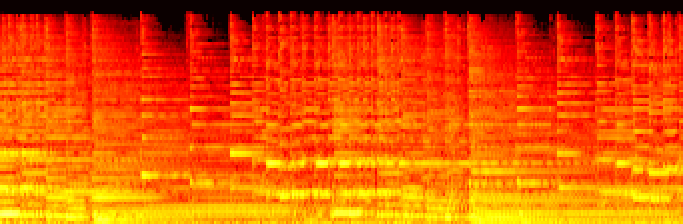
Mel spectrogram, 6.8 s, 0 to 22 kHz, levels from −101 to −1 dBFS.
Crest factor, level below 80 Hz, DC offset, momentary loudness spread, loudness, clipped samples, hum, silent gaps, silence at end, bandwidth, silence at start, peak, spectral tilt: 16 dB; -36 dBFS; 1%; 6 LU; -25 LUFS; under 0.1%; none; none; 0 s; 17 kHz; 0 s; -8 dBFS; -5 dB/octave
